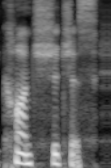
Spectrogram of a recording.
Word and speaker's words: conscientious: She's incredibly conscientious. She double-checks every email before sending it. Pronunciation: con she en shus conscientious Sentence: He's one of the most conscientious employees on the team.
